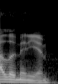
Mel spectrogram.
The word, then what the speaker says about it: aluminium: Yeah, aluminium. I say it correctly. Exactly, the only way to say it, my friend.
